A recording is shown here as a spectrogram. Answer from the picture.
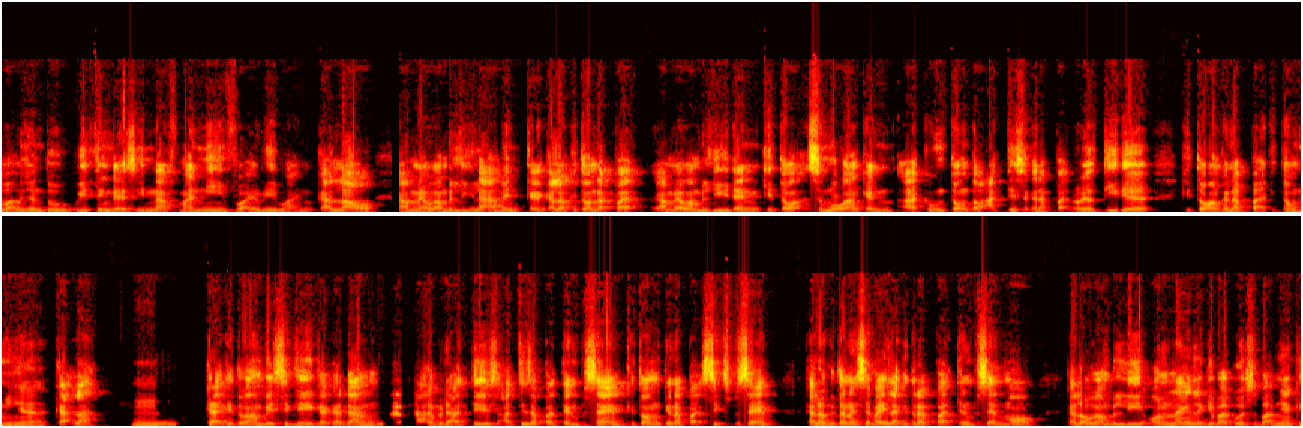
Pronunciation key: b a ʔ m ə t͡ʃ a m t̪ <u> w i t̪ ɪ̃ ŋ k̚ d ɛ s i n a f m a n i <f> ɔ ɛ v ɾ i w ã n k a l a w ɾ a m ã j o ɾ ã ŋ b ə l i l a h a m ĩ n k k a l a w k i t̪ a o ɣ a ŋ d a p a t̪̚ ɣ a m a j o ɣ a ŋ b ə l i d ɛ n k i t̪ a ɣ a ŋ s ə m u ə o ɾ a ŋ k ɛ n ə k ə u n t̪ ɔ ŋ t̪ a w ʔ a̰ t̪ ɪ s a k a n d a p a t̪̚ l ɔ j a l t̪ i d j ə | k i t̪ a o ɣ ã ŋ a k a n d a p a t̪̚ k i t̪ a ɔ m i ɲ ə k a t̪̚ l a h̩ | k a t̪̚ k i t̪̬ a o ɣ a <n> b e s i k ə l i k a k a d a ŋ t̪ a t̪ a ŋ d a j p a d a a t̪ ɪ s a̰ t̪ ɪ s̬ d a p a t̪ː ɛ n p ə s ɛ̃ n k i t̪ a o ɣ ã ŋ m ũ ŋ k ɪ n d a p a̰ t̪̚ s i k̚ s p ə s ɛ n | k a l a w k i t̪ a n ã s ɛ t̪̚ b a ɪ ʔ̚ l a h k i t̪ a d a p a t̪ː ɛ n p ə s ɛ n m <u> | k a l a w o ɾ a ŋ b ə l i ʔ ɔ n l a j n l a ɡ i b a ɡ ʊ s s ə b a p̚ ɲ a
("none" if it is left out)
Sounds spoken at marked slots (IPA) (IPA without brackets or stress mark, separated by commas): u, f, ŋ, ɔ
